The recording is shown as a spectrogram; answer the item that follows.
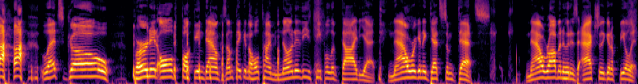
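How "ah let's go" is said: imitated loud laughing, higher and louder. Retelling cheering for the Celts in a film scene: imitating own loud laughing. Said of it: "I'm laughing at the top of my lungs".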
